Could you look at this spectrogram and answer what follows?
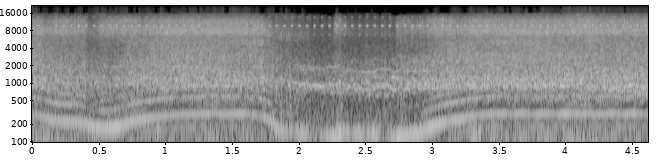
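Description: A car drifting in Forza Horizon 5, engine note rising and dipping in sweeping arcs as it slides, with tire squeal across a continuous, loud, close run and no talking.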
